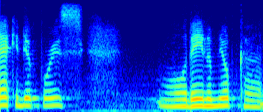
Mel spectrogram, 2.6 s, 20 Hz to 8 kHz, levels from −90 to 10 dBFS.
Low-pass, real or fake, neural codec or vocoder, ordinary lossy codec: 7.2 kHz; fake; codec, 16 kHz, 0.5 kbps, X-Codec, HuBERT features, trained on balanced general audio; Opus, 32 kbps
